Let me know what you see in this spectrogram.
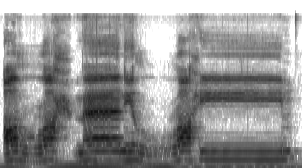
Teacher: یہاں بھی را کو موٹا کر کے پڑھیں گے اور را نون سے مل کر پڑھا جائے گا، یعنی نون کو را سے ملائیں گے، را کو موٹا کر کے بھی پڑھنا ہے، ہا کو ایک الف کی مقدار کھینچیں گے کیونکہ ہا کے بعد یا مدہ ہے۔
